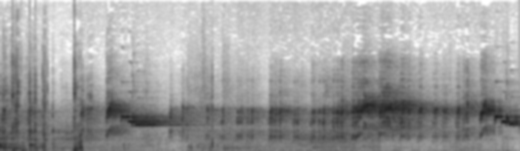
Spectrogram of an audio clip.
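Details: Indonesian bulbul song in a busy setting: high whistled notes held and warbled over a dense layer of rapid chirps and clicks, with a few low thuds near the start.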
